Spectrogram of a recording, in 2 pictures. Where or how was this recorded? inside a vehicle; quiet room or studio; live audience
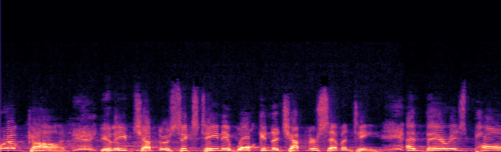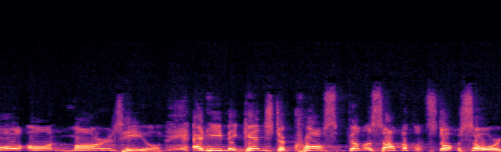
live audience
